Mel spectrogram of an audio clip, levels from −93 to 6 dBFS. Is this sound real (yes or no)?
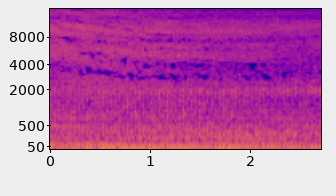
yes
